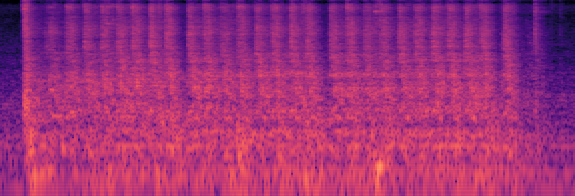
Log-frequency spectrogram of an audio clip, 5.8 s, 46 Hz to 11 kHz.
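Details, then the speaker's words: Porsche Speedster replica with freshened Porsche engine, fuel pressure 2 lbs, carburetors getting fuel: steady starter cranking about three beats a second with no firing; cranks but no start, no spark because ignition coil was unhooked. "remember I said when I was cranking away it sounds like it doesn't have spark cuz it didn't"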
